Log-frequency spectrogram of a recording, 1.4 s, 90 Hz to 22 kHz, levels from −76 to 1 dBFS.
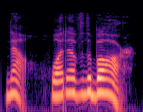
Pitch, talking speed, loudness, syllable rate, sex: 210 Hz, 210 wpm, -16 LUFS, 4.1 syllables/s, female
